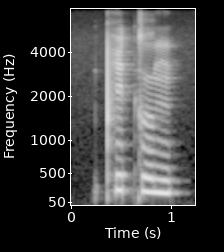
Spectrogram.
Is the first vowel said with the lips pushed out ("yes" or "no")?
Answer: no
